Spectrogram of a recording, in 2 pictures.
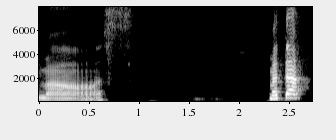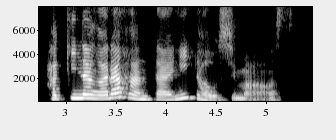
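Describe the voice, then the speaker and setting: Over a quiet background, a woman speaks in a raised, projected voice with a bright, sharp tone. Her pitch swings very widely. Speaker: acupuncturist and prenatal care salon owner. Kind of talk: interview; exercise tutorial.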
